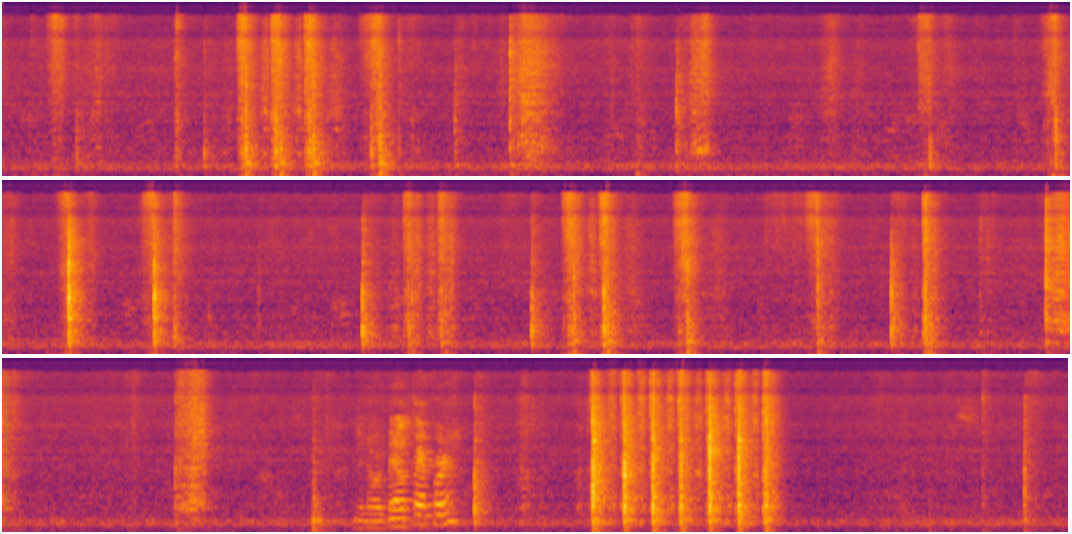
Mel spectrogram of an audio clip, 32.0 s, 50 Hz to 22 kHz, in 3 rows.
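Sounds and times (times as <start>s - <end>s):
knife chopping on cutting board: 2.0s - 4.0s, 10.4s - 12.5s, 14.3s - 15.3s, 16.0s - 17.8s, 21.1s - 21.5s, 27.2s - 29.2s.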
